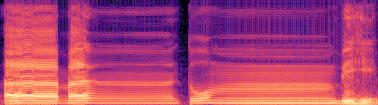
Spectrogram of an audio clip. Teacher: Kemudian mim mati bertemu ba, ini ditahan teman-teman, suaranya ditahan, amantum bihi, bukan hanya sekedar amantum bihi. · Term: ikhfa syafawi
